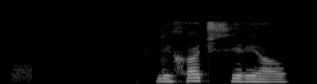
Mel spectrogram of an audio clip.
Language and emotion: Russian, neutral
